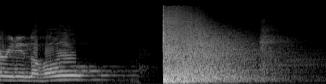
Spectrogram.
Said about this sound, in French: Lorsque la quantité de poudre est enfin déterminée, la balle test est tirée dans la gélatine.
